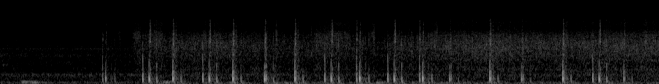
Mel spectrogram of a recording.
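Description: Footsteps tread on hard ground at a steady, quick pace.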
